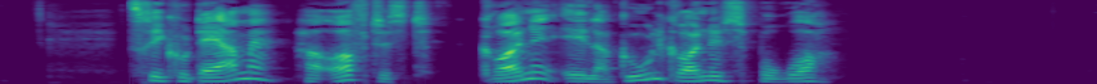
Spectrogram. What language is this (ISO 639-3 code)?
dan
